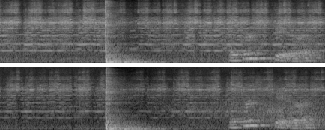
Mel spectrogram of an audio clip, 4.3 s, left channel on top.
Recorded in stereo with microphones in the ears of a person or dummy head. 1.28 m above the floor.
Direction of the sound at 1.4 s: 30° left (ahead or behind).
